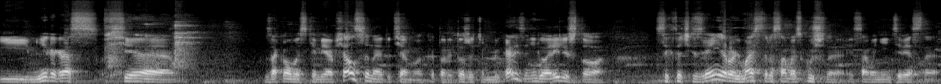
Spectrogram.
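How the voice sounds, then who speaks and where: There is noticeable background noise. Over it, a man speaks at a very fast pace. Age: 30s. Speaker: data scientist. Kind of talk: casual chat.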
